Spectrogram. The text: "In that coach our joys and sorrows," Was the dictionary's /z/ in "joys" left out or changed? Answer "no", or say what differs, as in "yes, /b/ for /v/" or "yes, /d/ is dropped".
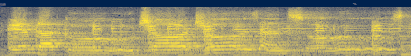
no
